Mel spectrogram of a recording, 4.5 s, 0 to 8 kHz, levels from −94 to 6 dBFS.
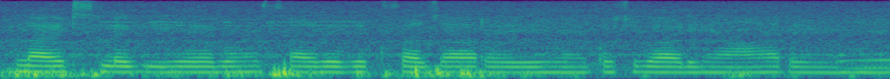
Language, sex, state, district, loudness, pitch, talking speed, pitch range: Hindi, female, Haryana, Rohtak, -21 LUFS, 170 Hz, 175 wpm, 165-175 Hz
